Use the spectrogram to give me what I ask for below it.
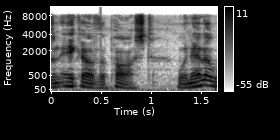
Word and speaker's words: Wanela: Wanella was the local pronunciation for the WNLA, the Witwatersrand Native Labour Association.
